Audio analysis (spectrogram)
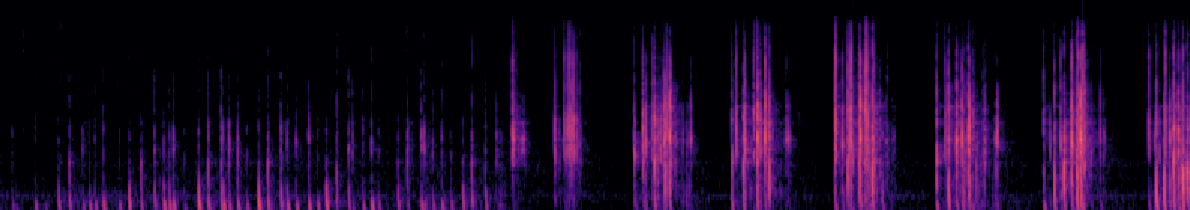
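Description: Long acrylic nails tap rapidly on the hollow plastic shell of a lit, head-sized round galaxy-print sphere lamp held in both hands, making quick, light, dry clicks. About halfway through, the taps give way to seven separate longer, bright, scratchy strokes across the shell, with short silences in between.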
